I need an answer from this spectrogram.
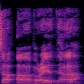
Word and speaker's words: Saavedra: At Lepanto, Miguel de Cervantes Saavedra, please pronounce the A's separately, was about 25 years of age, and was lying below deck, sick of a fever.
